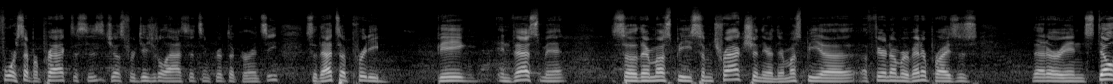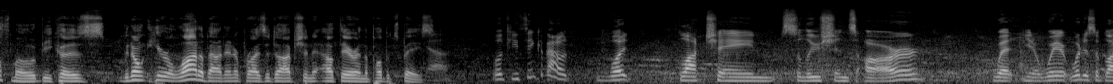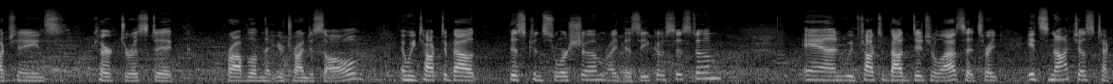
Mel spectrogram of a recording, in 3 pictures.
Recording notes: While at DC Blockchain Summit 2023 in Washington, DC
